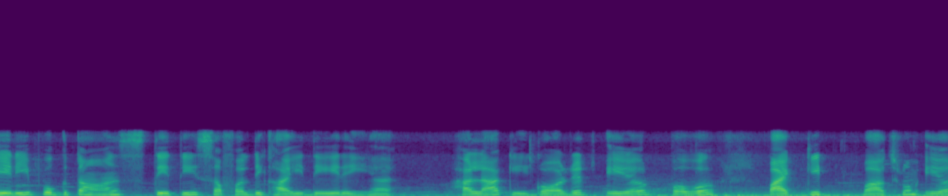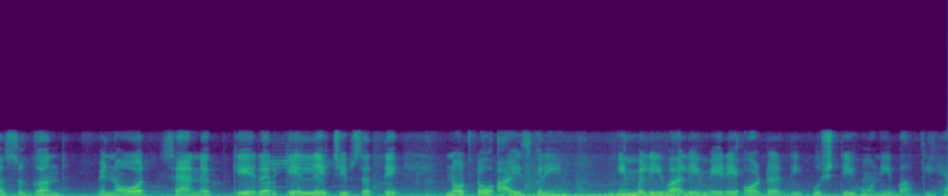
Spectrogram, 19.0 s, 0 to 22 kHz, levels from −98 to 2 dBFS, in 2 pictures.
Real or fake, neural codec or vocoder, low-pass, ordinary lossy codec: real; none; 7.2 kHz; none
